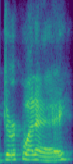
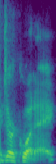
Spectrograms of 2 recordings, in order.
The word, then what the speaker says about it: DYRK1A: Yeah, we all say DYRK1A in our lab.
